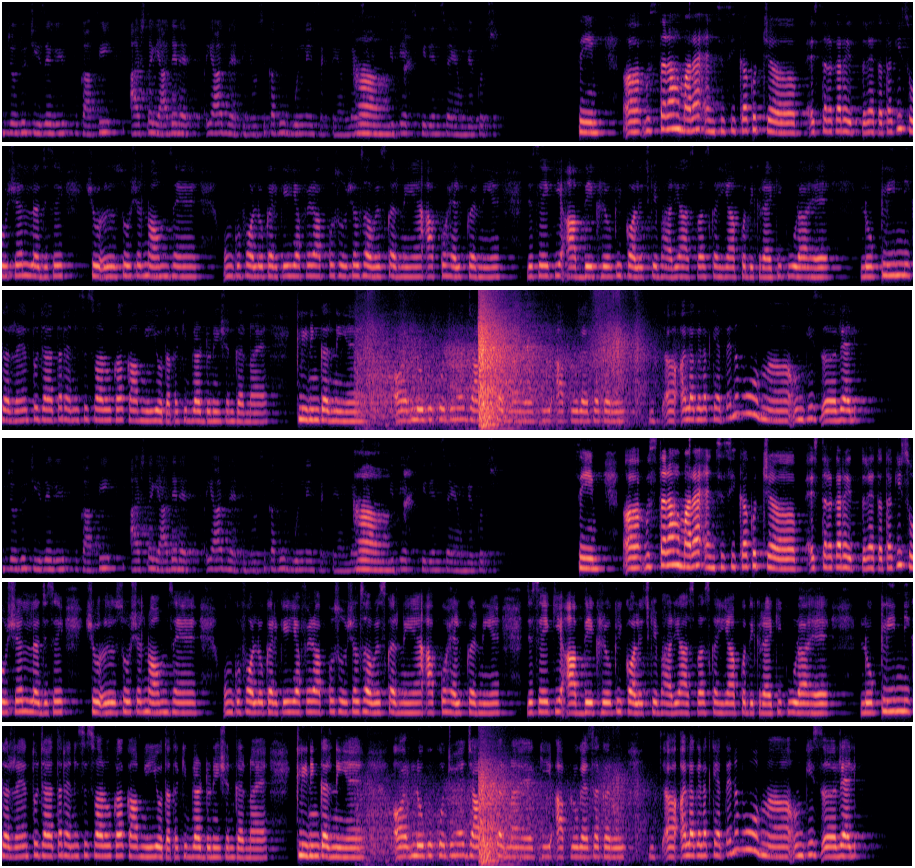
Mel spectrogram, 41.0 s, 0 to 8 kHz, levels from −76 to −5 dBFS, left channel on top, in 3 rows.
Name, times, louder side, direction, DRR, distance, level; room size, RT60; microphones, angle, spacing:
voice 1, 0.0-5.5 5.8-7.4, left 1 dB, 15° left, 2.1 m, -43 dB
voice 2, 5.3-6.1 8.6-40.1, right 3 dB, 85° right, 1.0 m, -28 dB
sound 1, 32.6-37.2, left 6 dB, 85° left, 0.9 m, -29 dB
27.0 x 22.0 x 8.0 m
head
